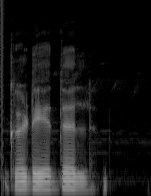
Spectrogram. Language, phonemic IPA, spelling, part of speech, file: Pashto, /ɡa.ɖe.dəl/, ګډېدل, verb, ګډېدل.ogg
- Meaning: to dance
